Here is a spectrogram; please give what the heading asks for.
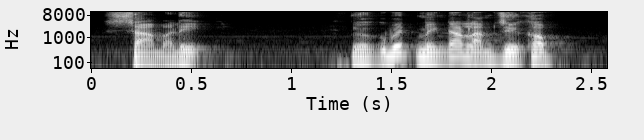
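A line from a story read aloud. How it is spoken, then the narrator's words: Cold, grieved anger. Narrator (Vietnamese): với vẻ mặt sầu não và tức giận, lạnh lùng nói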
